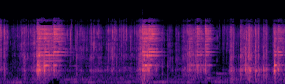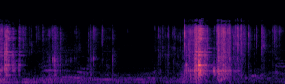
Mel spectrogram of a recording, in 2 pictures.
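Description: Parle-G biscuits dropped by the handful into a stainless-steel mixer-grinder jar, clattering against the metal and each other in several bursts, with a lull of a couple of seconds before a final burst near the end.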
